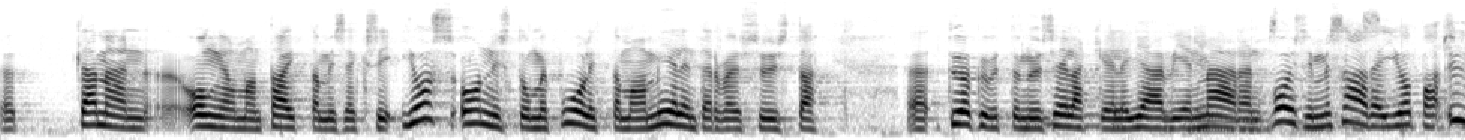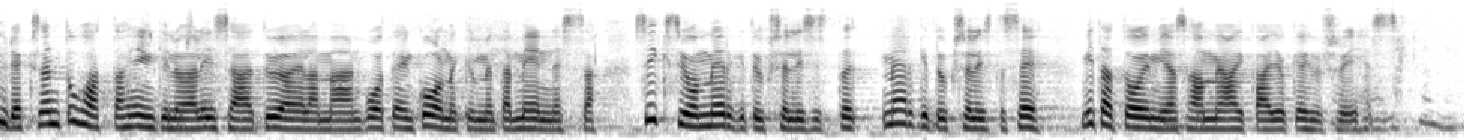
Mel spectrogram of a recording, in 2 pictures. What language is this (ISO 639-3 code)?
fin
